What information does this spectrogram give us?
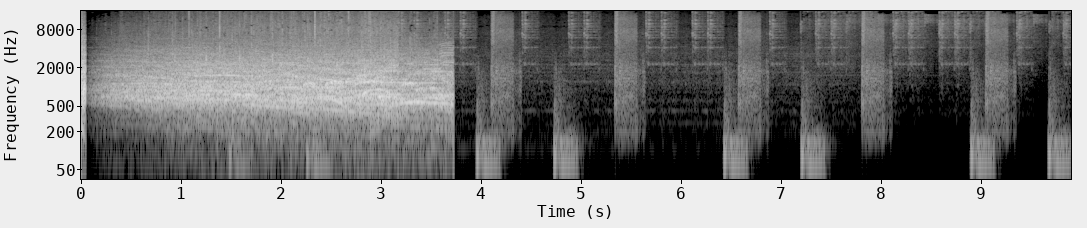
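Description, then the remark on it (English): A loud burst of crowd applause and cheering sound effect, played to welcome a guest onto a live stream, fills the first few seconds, then cuts off abruptly, leaving scattered short bursts of speech. “Ladies and gentlemen, where's my crowd?”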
